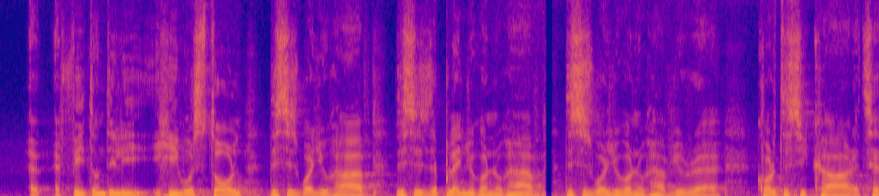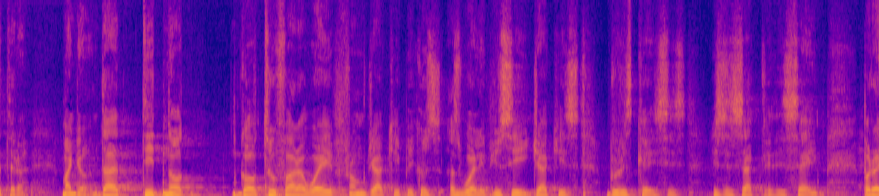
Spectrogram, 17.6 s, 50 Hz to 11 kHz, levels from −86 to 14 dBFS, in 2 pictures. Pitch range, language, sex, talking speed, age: 130-150 Hz, English, male, 195 wpm, 60-79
